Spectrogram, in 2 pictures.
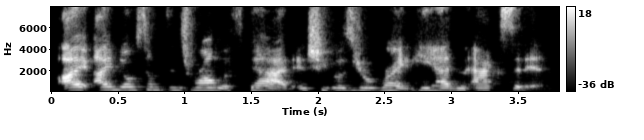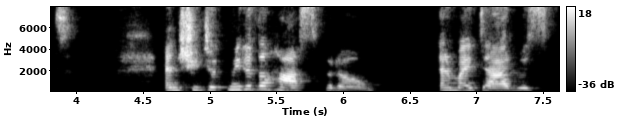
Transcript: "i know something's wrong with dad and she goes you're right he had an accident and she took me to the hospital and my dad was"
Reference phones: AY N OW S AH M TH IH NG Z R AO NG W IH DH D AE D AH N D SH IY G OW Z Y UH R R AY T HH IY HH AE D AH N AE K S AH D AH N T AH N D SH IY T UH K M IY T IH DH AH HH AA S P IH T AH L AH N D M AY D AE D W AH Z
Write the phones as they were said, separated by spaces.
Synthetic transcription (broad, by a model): AY N OW S AH M TH IH NG Z R AO NG W IH DH D AE D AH N SH IY G OW Z Y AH R R AY T HH IY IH D N AE K S AH D AH N T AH N SH IY T UH K M IY T IH DH AH HH AA S P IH T L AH N M AY D AE D W AH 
